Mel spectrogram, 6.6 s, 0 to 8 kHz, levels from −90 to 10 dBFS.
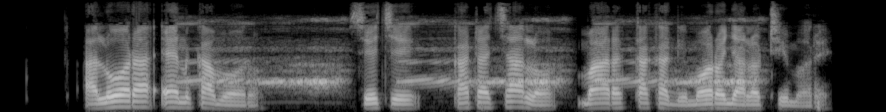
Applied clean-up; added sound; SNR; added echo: none; Animal; 6 dB; none.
